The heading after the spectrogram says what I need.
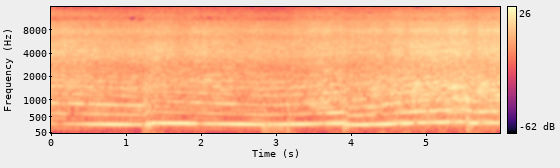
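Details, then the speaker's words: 2017 Suzuki GSX-R1000R with HM quickshifter: engine pulls hard with quick clean pitch drops at about four gear changes, no stumble; upper gears very smooth both up and down, lower gears possibly still needing sensitivity tweaking. "there we go that sounds good sounds good upper gears very smooth yeah nice and smooth both up and down"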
